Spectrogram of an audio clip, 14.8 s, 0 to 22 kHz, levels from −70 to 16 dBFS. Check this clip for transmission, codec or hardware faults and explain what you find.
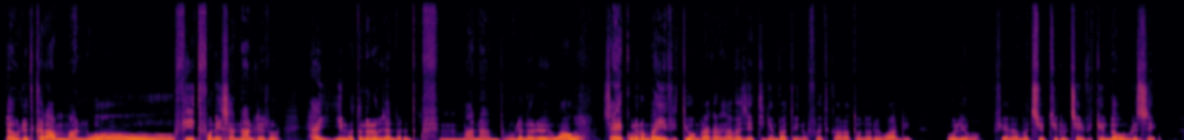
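Nothing audible in the speech signal points to a transmission, codec or hardware problem.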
